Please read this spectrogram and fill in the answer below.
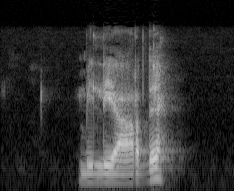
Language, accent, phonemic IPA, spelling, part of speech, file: German, Austria, /mɪˈli̯aʁdə/, Milliarde, noun, De-at-Milliarde.ogg
- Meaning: billion (10⁹)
